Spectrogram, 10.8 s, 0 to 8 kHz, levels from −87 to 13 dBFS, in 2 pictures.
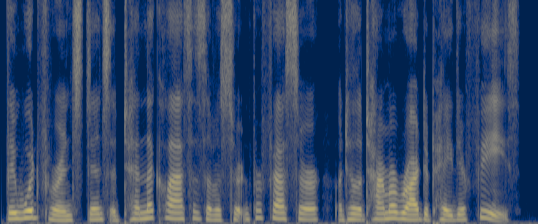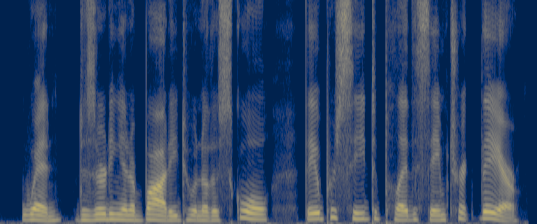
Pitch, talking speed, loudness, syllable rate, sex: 190 Hz, 200 wpm, -20 LUFS, 5.6 syllables/s, female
